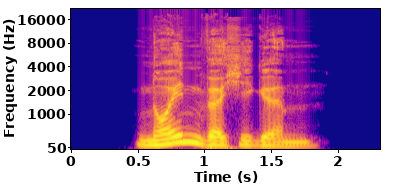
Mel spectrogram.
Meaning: strong dative masculine/neuter singular of neunwöchig
- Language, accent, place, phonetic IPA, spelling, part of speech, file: German, Germany, Berlin, [ˈnɔɪ̯nˌvœçɪɡəm], neunwöchigem, adjective, De-neunwöchigem.ogg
